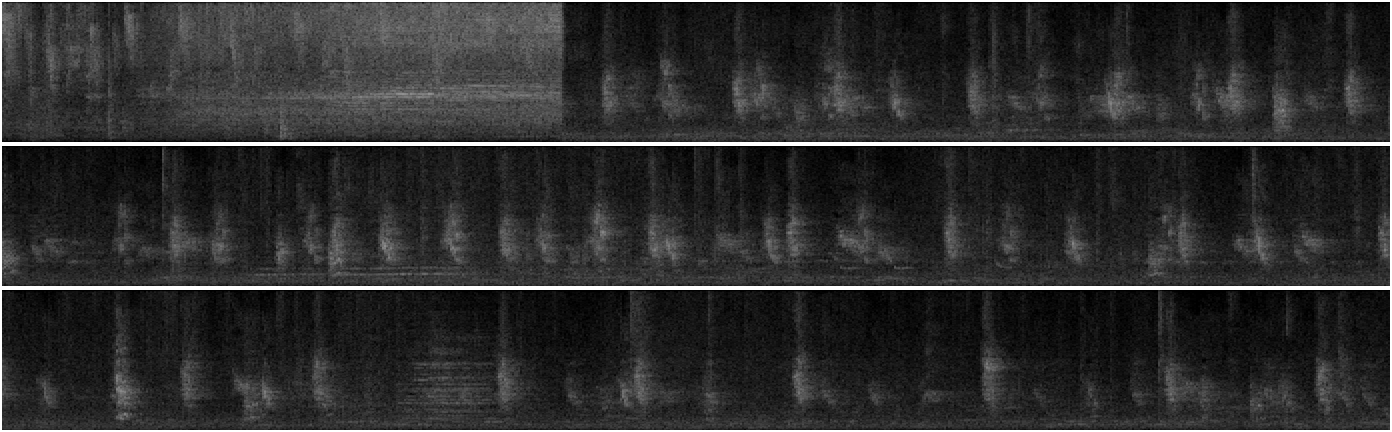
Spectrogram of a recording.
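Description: A loud steady hiss for the first three and a half seconds, cutting off suddenly, then a group of sparrows chirping in quick, repeated short notes.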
